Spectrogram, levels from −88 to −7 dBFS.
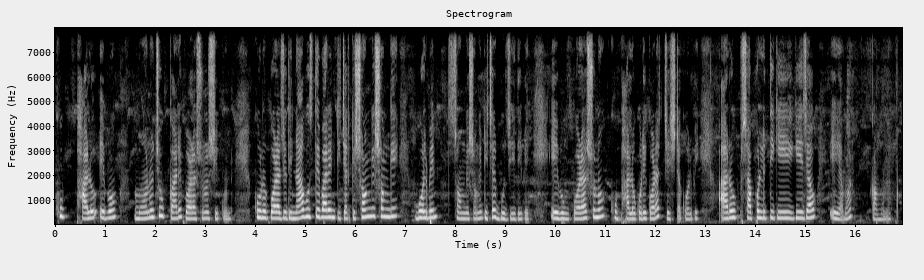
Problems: constant background noise, continuous background conversations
